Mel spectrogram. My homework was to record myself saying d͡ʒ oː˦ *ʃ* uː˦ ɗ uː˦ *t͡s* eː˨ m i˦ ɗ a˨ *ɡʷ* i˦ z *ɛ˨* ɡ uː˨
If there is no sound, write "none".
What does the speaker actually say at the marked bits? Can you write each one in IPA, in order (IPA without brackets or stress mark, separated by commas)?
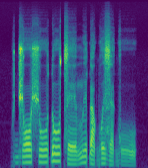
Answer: ʃ, t͡s, ɡʷ, ɛ˨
